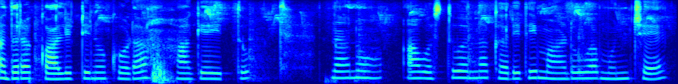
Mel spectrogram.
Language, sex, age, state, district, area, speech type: Kannada, female, 30-45, Karnataka, Tumkur, rural, spontaneous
